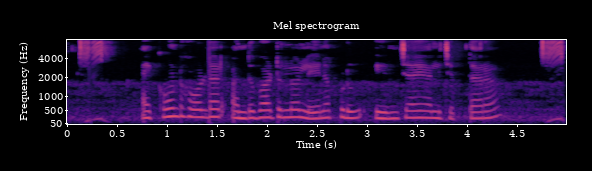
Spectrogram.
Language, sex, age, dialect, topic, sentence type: Telugu, female, 18-24, Utterandhra, banking, question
